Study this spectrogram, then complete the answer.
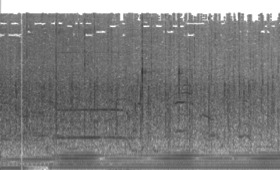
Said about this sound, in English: Come on, serve and celebrate. Clap your hands for our excellent Lord.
